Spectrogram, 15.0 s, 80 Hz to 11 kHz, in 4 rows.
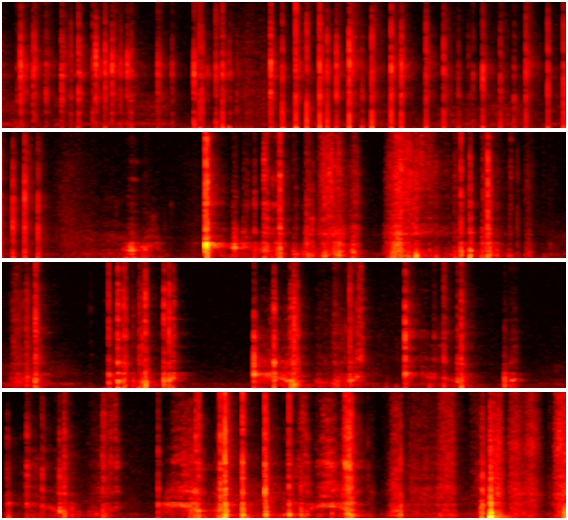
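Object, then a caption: Small metal candle tin. A small round black metal candle tin holding solid white candle wax, with its lid off, is held in the hand and scratched with fingernails along its outer metal side. Quick bursts of dry, crisp scratching and tapping come in rapid runs separated by brief pauses, with a faint low tone around 250 Hz under the bright scrape.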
